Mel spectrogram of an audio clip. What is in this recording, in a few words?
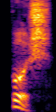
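"bush", British English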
